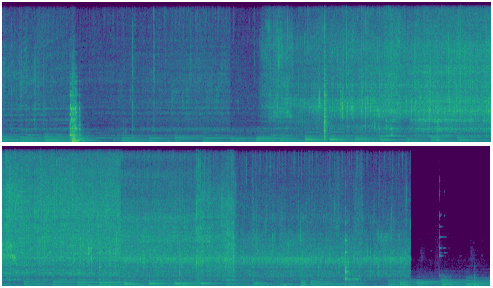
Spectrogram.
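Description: Garlic cloves sizzling in olive oil in a hot frying pan, then pork spare ribs laid in to sear with a much louder, steady sizzle from about five seconds in that eases a little near the end. There is a sharp knock about a second in, and background music plays throughout.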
